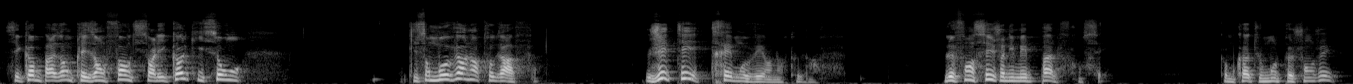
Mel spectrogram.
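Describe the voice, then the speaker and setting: A man from France preaching a sermon, teaching reflectively with personal anecdotes and rising emphatically in pitch to stress his points. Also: lively intonation, moderate pace, pauses often, dark tone, muffled recording.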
